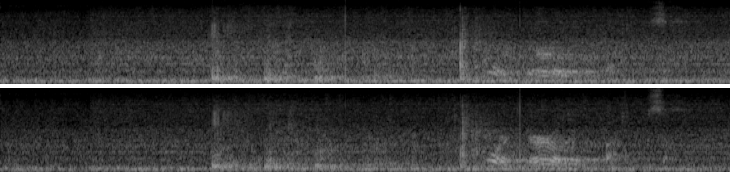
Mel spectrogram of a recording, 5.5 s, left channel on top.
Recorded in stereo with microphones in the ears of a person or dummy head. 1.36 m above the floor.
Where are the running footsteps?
60° left (ahead or behind), 8.5 m.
